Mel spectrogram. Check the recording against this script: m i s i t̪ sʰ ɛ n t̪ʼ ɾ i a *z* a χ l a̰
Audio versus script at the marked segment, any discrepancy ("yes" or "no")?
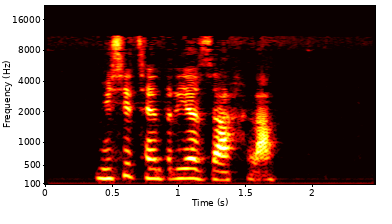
no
